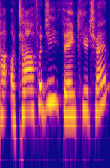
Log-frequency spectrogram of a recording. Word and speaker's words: autophagy: it's called I don't even know how to pronounce it but it's autophagy autophagy autophagy thank you Tren y I knew I was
